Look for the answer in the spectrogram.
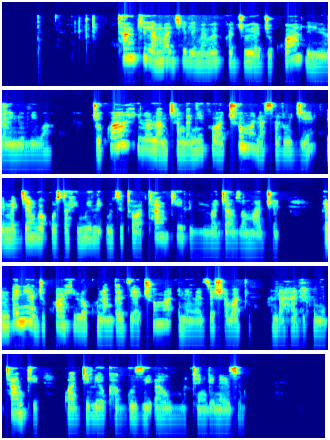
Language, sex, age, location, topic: Swahili, female, 18-24, Nakuru, government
